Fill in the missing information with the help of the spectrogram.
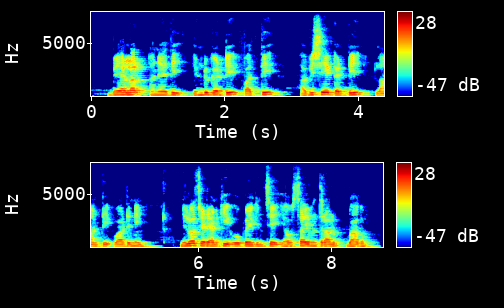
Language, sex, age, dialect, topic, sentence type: Telugu, female, 25-30, Central/Coastal, agriculture, statement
